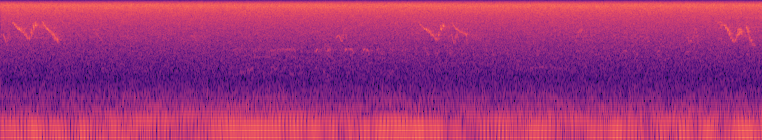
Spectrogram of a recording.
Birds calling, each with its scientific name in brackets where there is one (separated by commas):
Eurasian Skylark (Alauda arvensis), Erckel's Francolin (Pternistis erckelii)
